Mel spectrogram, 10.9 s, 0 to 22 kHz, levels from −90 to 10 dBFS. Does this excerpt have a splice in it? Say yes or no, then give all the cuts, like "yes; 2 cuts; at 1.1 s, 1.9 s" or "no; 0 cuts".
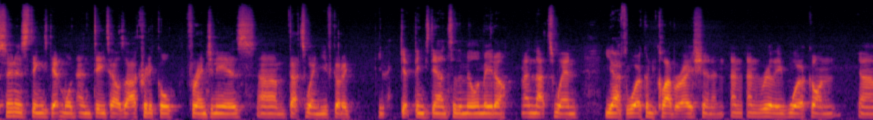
yes; 6 cuts; at 0.9 s, 1.7 s, 2.3 s, 6.5 s, 7.8 s, 9.3 s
